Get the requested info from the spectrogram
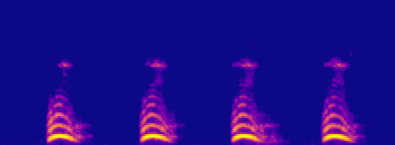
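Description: Great grey owl giving four hoarse, barking hoots, each swelling up and dropping away, spaced about a second apart, with a faint thin high tone above.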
